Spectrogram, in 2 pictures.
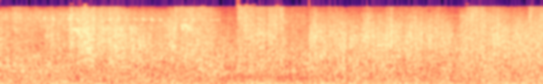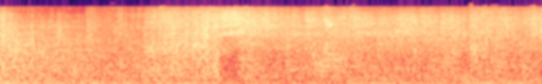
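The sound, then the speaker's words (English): Explosions from grenade launchers fired together make a heavy, continuous booming roar, a dense rumbling wall of sound that stays loud and steady throughout with no distinct separate blasts. “Everybody prep your grenade launchers. Hold it. Hold it. Hold it! Fire!”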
